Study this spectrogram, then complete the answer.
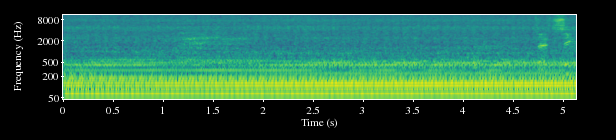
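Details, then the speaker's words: Nissan RB25 on E85 with small camshafts and a programmable aftermarket ECU, with no idle control valve. First cold start of the day, engine temperature reading 15°: steady, even low idle with no misses or knocks. "That is literally first start, first crank for the day. We haven't started it. Computers are 15°."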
